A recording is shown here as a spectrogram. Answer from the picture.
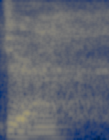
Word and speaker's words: Kipchoge: I just they watched got a thing on Kipchoge. Am I saying it right? Is it Yeah, Kip- Kipchoge.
